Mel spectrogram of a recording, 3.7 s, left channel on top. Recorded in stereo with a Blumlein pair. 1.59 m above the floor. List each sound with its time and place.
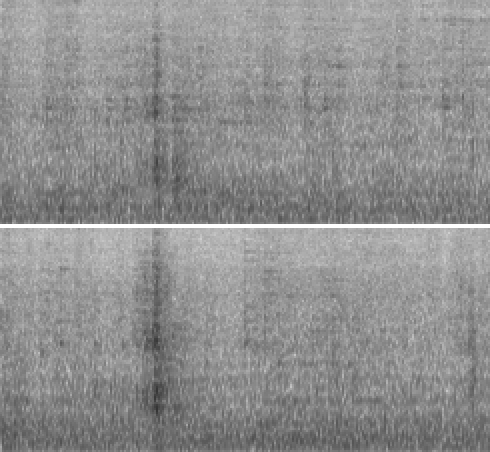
0.7 s tearing paper: 25° right, 7.5 m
